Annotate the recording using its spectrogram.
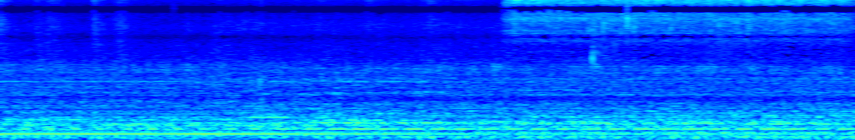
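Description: Water running from a sink tap as a toothbrush is wetted under it, over a steady low hum.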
